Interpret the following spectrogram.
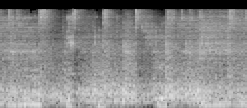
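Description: Live band music from electric guitar, upright double bass and drum kit, with steady drum strokes and low bass notes.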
